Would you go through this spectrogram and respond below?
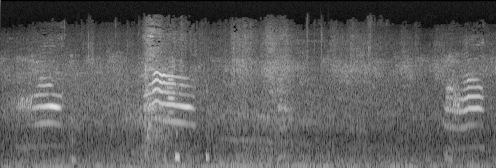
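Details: Mother cat with four active kittens, refusing to nurse them after they misbehave. Three clear, tonal meows with rich harmonics, spaced a few seconds apart, one rising then sliding down, over low household hum.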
